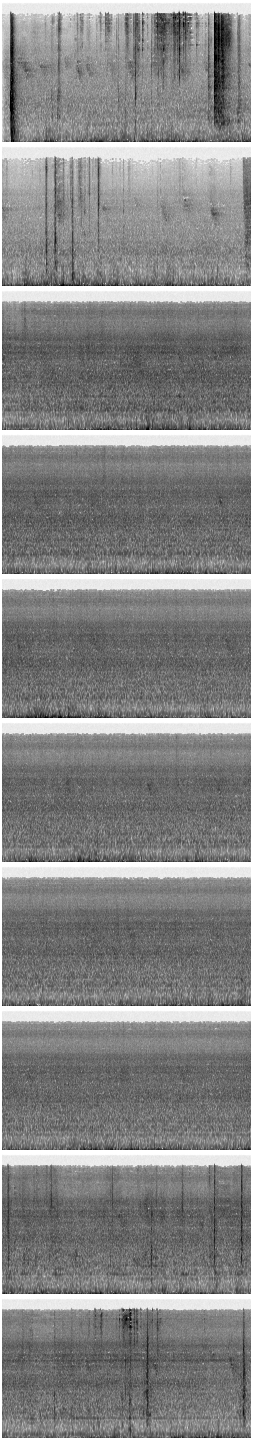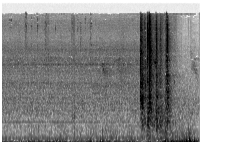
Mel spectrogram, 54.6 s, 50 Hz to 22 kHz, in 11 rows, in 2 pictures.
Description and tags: peugot 206 car exterior closing door pumping gas bezine ambience birds cars wind
Recorded with a Sony PCM-D50 from the outside of a peugot 206 on a dry sunny day.
Refilling at a gas station.
Sorry for the wind. There aren't any building in this part of town, yet.
206, ambience, bezine, birds, car, cars, closing, door, exterior, gas, peugot, pumping, wind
